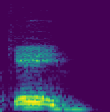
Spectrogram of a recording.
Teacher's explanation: 서로 다른 두 개의 모음을 연달아 발음하는 것인데, 앞에 모음은 길게 발음하고 뒤에 모음은 짧고 약하게 발음한다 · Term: 이중 모음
